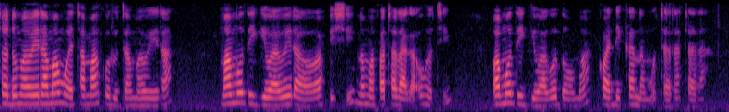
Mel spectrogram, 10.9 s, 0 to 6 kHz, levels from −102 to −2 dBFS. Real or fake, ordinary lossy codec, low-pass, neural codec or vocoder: real; AAC, 48 kbps; 5.4 kHz; none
